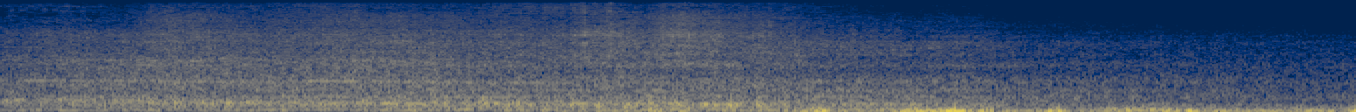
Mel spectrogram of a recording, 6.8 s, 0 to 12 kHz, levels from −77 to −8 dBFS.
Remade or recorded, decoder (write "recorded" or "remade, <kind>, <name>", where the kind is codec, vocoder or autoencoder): recorded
